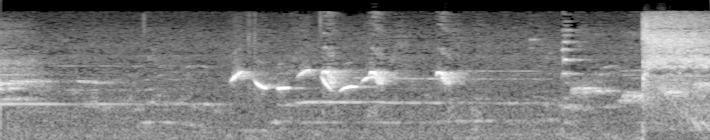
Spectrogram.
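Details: Caged oriental magpie-robin kept as a reluctant singer, a run of about six quick rich whistled notes after a quiet start, then a brief phrase and a loud harsh burst at the end.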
